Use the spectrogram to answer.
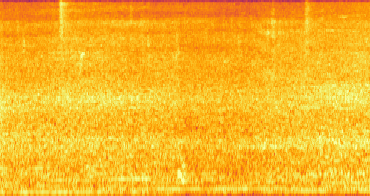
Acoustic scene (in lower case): street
